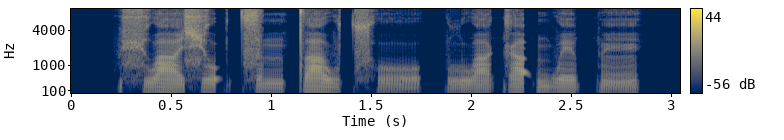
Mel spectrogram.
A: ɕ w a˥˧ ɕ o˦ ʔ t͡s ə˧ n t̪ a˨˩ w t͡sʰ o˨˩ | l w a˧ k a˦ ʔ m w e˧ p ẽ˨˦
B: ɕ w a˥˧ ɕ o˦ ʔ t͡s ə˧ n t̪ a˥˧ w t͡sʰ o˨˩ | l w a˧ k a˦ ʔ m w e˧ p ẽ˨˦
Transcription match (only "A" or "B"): B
